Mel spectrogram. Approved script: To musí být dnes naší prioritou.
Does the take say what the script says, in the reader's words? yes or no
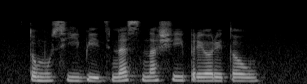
yes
